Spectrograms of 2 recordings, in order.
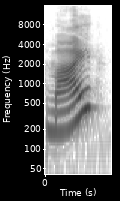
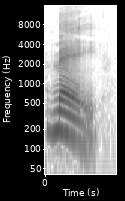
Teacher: Start with an 'e', then shift to an 'i'. Not 'mai', but 'mei'.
